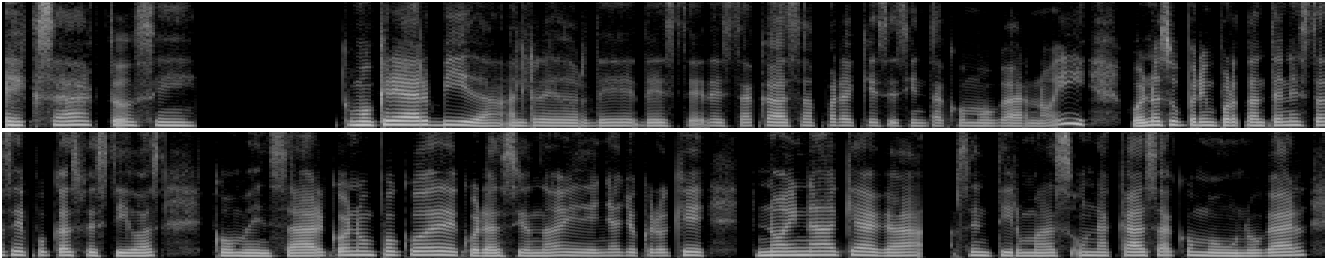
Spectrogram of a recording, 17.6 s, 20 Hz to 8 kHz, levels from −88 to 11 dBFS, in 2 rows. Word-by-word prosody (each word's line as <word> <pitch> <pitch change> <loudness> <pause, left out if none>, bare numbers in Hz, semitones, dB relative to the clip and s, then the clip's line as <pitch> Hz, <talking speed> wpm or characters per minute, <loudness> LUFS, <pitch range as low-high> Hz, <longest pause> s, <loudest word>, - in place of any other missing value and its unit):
Exacto, 230 0 +2
sí. 200 -1 -1 1.0
Como 225 -1 +6
crear 245 0 +8
vida 210 -6 +1
alrededor 185 -1 -2
de 190 +1 -3
de 190 -1 -3
este 175 -3 -7
de 195 - -8
esta 190 +1 -6
casa 195 0 -2
para 200 0 -5
que 195 0 -9
se 180 - -8
sienta 180 0 -9
como 185 0 -7
hogar, 175 -1 -5
¿no? 170 +4 -8
Y 295 -3 +1 0.3
bueno, 185 +6 +4
superimportante 205 -3 0
en 220 - +1
estas 220 +1 -2
épocas 210 -2 -1
festivas 190 0 0 0.3
comenzar 185 0 +1
con 225 +2 0
un 230 -1 0
poco 230 +1 0
de 230 0 +3
decoración 185 -4 0
navideña. 190 0 -2
Yo 195 0 -5
creo 190 +1 -5
que 210 -1 -1 0.3
no 215 +2 +3
hay 220 - +4
nada 230 0 +3
que 230 +2 -2
haga 195 -2 +1 0.2
sentir 200 -2 -2
más 185 0 -1
una 205 -1 -1
casa 205 +1 +1
como 205 -3 -1
un 175 0 +1
hogar, 200 +6 +1
200 Hz, 165 wpm, -22 LUFS, 185-220 Hz, 1.0 s, crear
